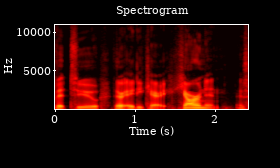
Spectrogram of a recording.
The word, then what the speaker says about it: Hjarnan: Hjarnan is how you say that.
